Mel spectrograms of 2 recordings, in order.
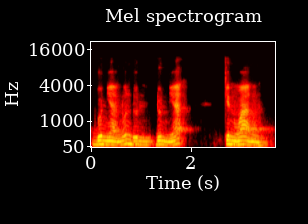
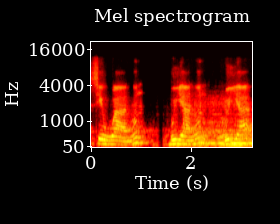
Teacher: nun mati dan wawunya tidak dimasukkan, melainkan dibaca jelas, makanya namanya izhar wajib biasanya.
